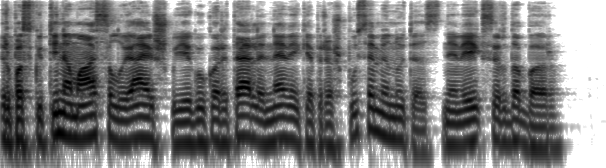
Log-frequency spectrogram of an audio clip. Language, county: Lithuanian, Šiauliai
